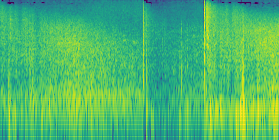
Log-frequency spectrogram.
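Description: Aerial firework shells bursting during a fireworks grand finale: sharp bangs at the start, about two seconds in and again about a second later, over a continuous low rumble of further reports.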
